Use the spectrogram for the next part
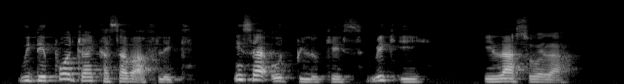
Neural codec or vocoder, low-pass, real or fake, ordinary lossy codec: none; none; real; none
